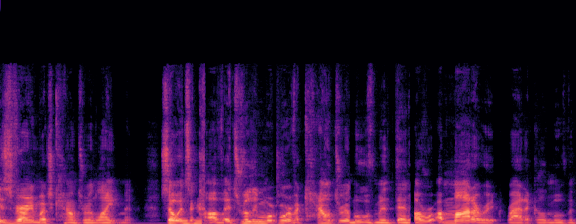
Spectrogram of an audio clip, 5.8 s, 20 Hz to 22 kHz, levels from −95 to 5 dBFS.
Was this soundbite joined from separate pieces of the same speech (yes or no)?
yes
